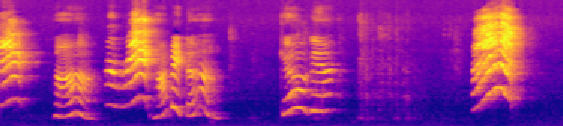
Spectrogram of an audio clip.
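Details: Mitthu the talking parrot runs several speech-like syllables together in a rapid wavering phrase, pauses, then adds two more bursts, the last rising and falling.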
